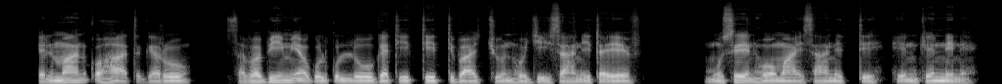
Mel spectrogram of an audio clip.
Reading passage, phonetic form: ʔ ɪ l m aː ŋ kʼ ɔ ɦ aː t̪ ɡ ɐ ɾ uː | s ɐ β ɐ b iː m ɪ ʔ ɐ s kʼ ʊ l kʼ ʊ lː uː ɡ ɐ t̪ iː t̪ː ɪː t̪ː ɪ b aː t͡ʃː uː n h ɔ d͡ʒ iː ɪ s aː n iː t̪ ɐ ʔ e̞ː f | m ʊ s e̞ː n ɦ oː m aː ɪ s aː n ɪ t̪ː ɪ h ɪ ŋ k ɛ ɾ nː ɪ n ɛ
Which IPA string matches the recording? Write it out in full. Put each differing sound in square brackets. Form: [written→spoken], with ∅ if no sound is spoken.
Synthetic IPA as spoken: ʔ ɪ l m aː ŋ kʼ ɔ ɦ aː t̪ ɡ ɐ ɾ uː | s ɐ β ɐ b iː m ɪ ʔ ɐ [s→∅] kʼ ʊ l kʼ ʊ lː uː ɡ ɐ t̪ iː t̪ː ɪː t̪ː ɪ b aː t͡ʃː uː n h ɔ d͡ʒ iː ɪ s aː n iː t̪ ɐ ʔ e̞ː f | m ʊ s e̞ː n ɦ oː m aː ɪ s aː n ɪ t̪ː ɪ h ɪ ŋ k ɛ [ɾ→∅] nː ɪ n ɛ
